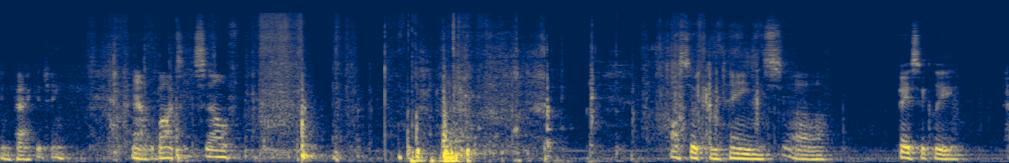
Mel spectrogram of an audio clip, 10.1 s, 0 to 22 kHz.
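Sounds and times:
cardboard box knocks and thumps: 0:03.0 - 0:05.6.

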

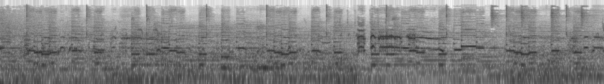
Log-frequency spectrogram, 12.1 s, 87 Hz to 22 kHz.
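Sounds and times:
background music: 0:00.0 - 0:12.0
roosters crowing and clucking: 0:07.1 - 0:09.0, 0:11.3 - 0:12.0.

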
